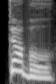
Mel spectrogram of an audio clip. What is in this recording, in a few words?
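"double", British English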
